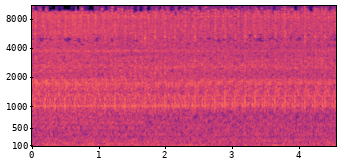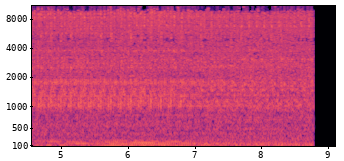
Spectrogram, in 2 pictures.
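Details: 2017 Toyota Land Cruiser VXR 200 diesel idling with a hard, rough knock about four times a second, plus low power and oil loss. A dealer called for an overhaul, but the cause was a false turbo boost-pressure (MAP) sensor signal, fixed without an overhaul.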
